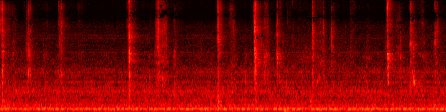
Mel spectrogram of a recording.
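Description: Close-up chewing of a mouthful of crusted fried food: irregular wet mouth clicks, lip smacks and crackles, a few a second, over a low steady hum.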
